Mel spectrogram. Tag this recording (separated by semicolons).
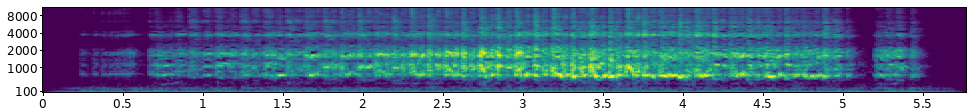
stereo; toy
